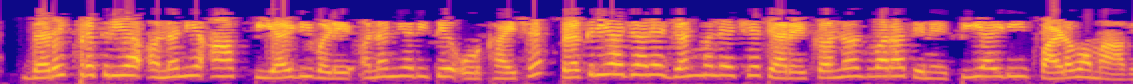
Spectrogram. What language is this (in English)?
Gujarati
